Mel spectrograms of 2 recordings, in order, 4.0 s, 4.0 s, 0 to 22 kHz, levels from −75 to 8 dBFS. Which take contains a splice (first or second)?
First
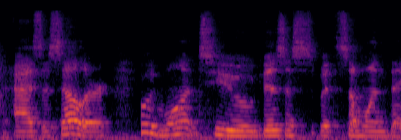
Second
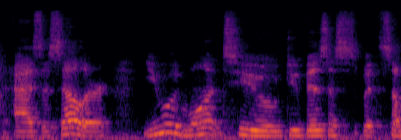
first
